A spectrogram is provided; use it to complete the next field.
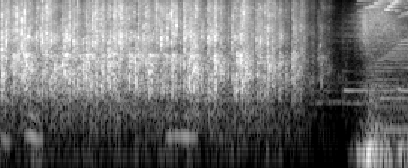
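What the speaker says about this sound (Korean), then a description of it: "여러분 큰 박수 부탁드립니다" An audience at a meditation lecture applauds, a dense, loud wash of many hands clapping that holds steady for about three seconds and then abruptly drops away, followed by a brief low rumble.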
